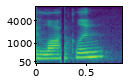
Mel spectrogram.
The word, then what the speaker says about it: Loughlin: I always have said her name wrong. I guess it's Lori Loughlin, clearly an Irish name.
